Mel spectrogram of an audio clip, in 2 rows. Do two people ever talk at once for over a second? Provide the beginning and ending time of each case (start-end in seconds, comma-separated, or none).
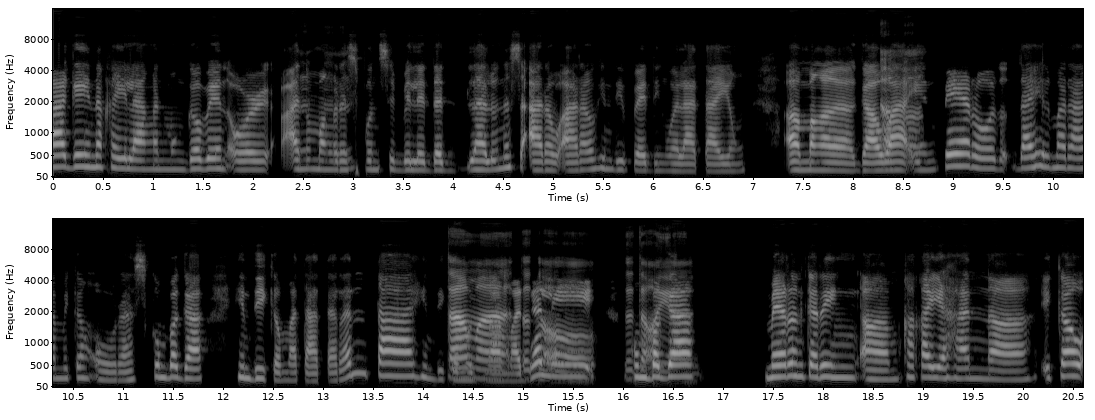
14.3-16.7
